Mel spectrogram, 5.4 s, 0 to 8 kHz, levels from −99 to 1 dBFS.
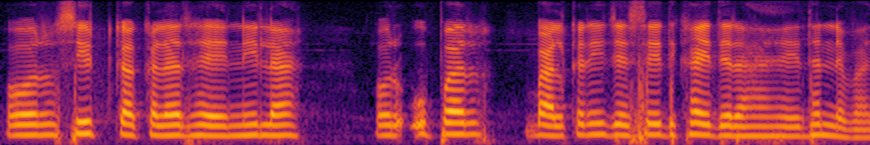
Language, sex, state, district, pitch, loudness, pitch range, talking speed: Hindi, female, Bihar, Sitamarhi, 215 Hz, -21 LUFS, 205-220 Hz, 165 wpm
